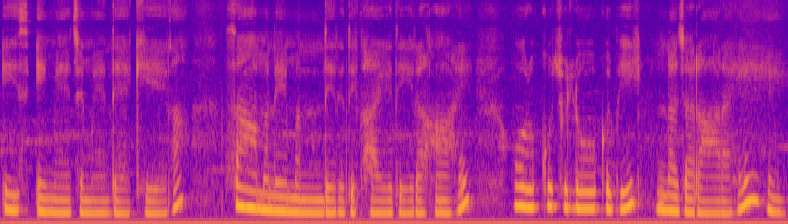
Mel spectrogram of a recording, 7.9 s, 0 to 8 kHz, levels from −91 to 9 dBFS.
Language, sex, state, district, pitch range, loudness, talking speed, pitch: Hindi, female, Rajasthan, Jaipur, 165-240 Hz, -18 LUFS, 135 wpm, 190 Hz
